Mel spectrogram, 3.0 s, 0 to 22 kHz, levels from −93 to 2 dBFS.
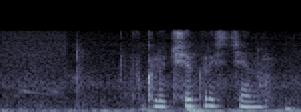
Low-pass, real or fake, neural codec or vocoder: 7.2 kHz; real; none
